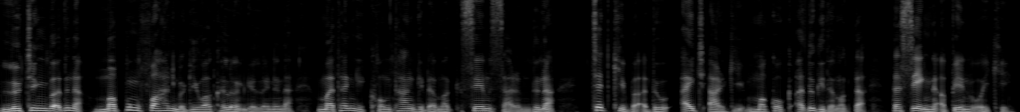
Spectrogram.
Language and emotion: Manipuri, happy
